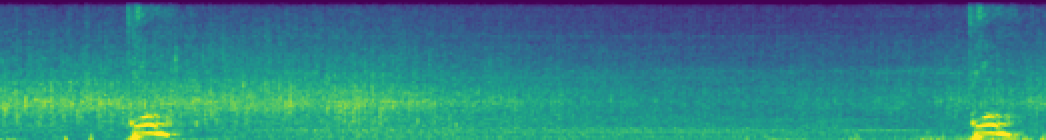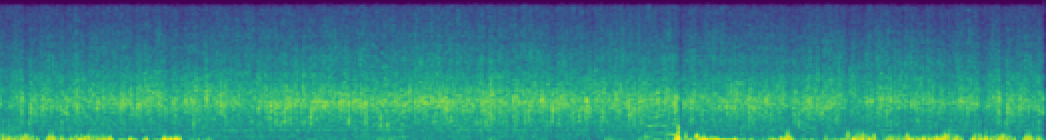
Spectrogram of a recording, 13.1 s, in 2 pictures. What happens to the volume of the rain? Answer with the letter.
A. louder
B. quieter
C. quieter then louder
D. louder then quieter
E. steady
C.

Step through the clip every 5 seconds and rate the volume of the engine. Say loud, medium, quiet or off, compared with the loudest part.
loud, loud, off.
